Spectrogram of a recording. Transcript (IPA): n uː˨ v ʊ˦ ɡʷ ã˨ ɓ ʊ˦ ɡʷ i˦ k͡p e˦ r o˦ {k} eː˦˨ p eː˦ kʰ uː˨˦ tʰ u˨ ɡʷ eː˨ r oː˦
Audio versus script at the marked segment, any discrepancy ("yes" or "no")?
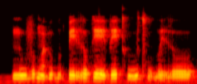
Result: no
